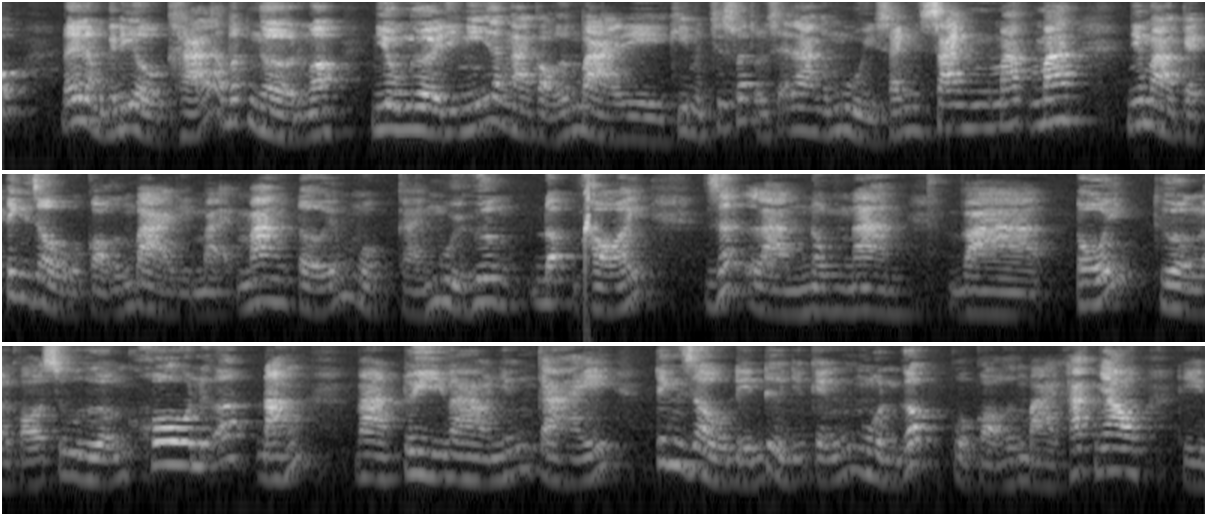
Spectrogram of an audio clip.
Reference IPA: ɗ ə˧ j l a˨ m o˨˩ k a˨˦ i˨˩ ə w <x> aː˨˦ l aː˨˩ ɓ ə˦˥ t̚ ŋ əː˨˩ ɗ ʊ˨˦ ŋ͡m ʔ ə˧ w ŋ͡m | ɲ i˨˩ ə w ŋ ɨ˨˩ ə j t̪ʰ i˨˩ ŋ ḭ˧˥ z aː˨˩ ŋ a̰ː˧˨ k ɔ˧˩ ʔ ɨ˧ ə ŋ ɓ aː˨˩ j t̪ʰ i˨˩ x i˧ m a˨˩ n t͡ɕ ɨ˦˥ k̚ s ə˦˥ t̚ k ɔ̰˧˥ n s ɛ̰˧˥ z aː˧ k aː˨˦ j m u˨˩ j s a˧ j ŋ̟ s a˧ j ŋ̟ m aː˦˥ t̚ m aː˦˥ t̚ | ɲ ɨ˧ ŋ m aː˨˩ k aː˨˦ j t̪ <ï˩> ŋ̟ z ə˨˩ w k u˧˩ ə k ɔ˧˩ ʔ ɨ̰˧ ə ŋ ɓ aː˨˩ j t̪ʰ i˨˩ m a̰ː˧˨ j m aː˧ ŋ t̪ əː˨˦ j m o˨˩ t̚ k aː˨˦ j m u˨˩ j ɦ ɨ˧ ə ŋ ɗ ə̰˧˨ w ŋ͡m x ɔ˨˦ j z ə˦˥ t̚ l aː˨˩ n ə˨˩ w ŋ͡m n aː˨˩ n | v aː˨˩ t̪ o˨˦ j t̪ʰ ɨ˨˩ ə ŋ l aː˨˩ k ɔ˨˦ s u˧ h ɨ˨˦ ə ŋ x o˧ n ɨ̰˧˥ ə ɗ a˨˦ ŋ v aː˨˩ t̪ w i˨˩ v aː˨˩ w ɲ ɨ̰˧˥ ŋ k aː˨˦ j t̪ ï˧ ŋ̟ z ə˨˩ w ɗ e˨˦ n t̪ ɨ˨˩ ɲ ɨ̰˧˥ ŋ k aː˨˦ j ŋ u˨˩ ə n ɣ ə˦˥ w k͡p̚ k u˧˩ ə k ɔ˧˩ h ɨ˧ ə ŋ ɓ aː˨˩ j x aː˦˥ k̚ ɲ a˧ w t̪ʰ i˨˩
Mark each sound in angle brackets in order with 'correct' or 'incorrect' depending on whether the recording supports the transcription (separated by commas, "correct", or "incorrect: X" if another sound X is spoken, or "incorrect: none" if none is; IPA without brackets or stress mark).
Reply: correct, incorrect: ï˧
